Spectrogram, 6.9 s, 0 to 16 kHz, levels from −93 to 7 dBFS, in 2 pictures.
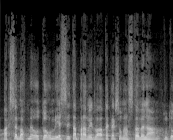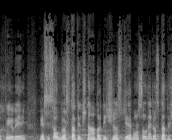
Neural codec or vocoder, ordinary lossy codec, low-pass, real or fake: codec, 32 kHz, 1.9 kbps, SNAC; MP3, 64 kbps; 14.4 kHz; fake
